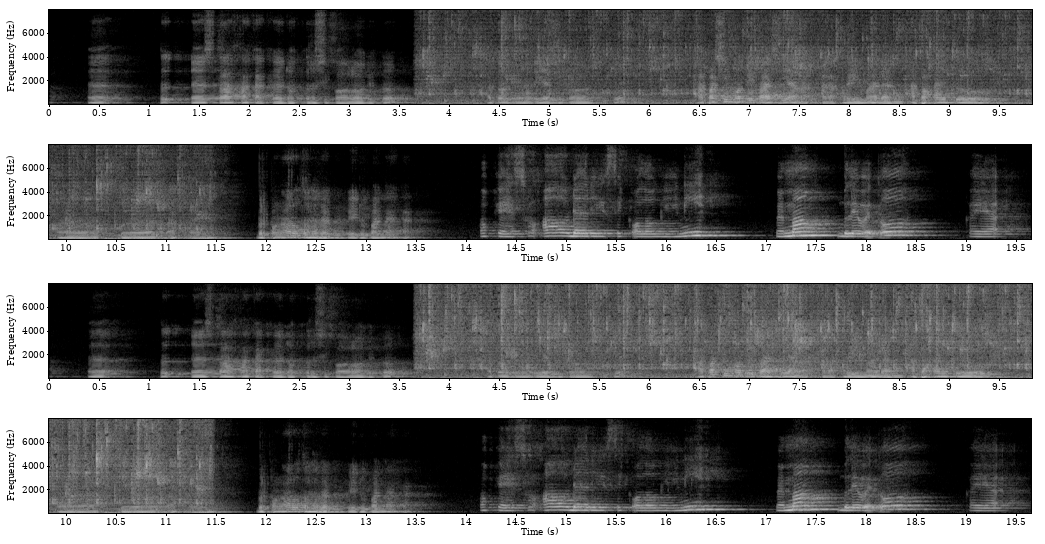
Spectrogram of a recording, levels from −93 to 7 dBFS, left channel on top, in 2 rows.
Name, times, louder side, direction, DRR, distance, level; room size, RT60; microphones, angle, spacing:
voice 1, 1.1-3.5 4.4-5.8 6.5-9.4 9.9-11.5 11.9-13.3, equal, 50° left, 1 dB, 4.5 m, -29 dB
sound 1, 3.6-11.5, right 7 dB, 45° right, 1.8 m, -34 dB
voice 2, 14.1-16.4 17.1-18.4 19.0-19.3, left 2 dB, 80° left, 4 dB, 7.3 m, -26 dB
26.5 x 20.5 x 9.9 m, 0.77 s
head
